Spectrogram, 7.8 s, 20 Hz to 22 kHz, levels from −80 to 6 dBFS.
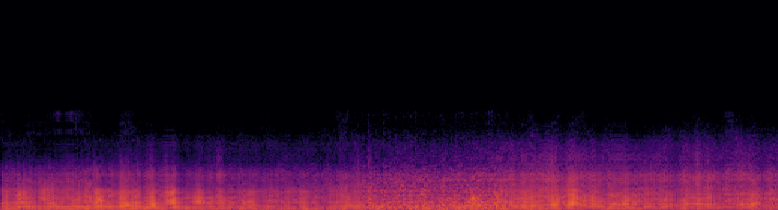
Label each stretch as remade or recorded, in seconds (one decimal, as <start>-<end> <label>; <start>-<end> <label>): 0.0-3.6 remade; 3.6-5.0 recorded; 5.0-7.8 remade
